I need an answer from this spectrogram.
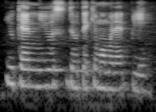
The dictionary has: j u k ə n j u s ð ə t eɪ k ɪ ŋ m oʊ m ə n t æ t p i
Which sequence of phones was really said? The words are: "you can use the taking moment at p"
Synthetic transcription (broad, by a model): j u k ə n j u s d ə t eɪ k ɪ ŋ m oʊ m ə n ɛ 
